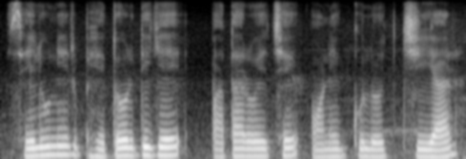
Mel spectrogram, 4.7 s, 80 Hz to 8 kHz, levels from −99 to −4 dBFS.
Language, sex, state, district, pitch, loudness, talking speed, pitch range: Bengali, male, West Bengal, Alipurduar, 135 Hz, -16 LUFS, 115 wpm, 130-150 Hz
